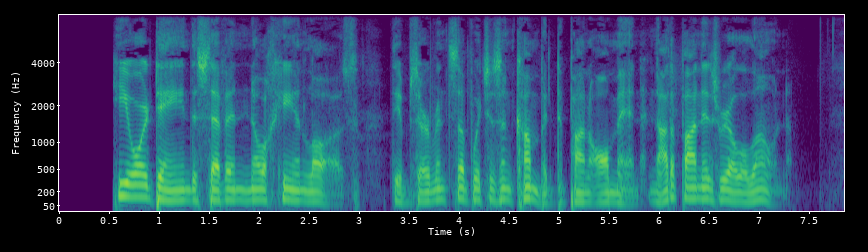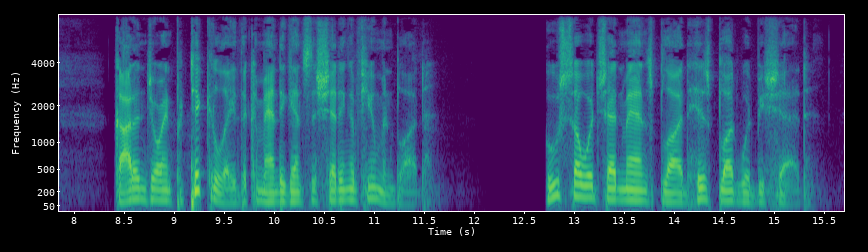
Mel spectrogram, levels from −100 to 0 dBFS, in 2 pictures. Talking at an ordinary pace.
Yes: average, 155 wpm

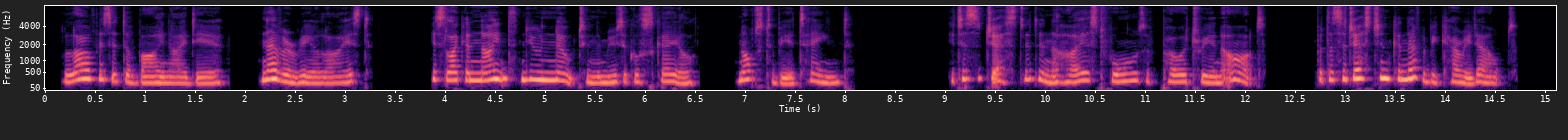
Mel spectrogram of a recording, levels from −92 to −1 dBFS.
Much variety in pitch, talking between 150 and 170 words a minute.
Yes: wide, 6.5 semitones; average, 165 wpm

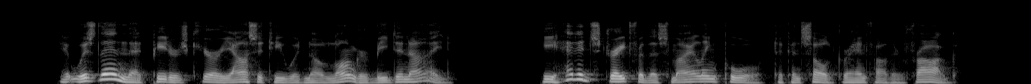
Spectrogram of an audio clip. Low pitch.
Yes: low, 105 Hz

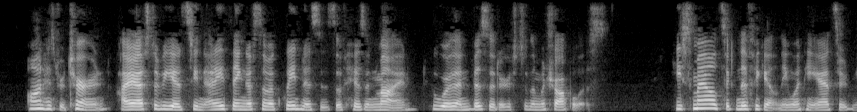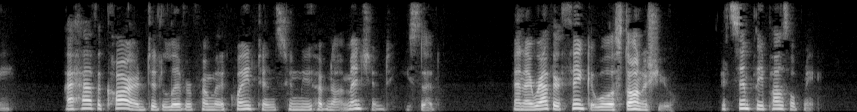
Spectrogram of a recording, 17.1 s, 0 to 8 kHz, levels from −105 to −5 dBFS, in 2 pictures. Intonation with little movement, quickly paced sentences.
No: average, 3.9 semitones; fast, 210 wpm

